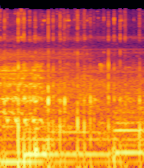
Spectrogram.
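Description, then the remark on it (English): A horse, a mare that has broken out of her harness, whinnies while her hooves clip-clop in a steady rhythm, the neigh rising clearly over the repeated hoofbeats. “I will be back, and I will take more than just a horse.”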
